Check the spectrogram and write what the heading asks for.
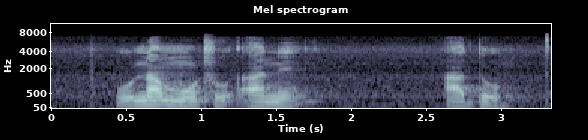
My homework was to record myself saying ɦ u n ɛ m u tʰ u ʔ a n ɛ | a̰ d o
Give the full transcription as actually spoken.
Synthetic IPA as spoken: ɦ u n a m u tʰ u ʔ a n ɛ | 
